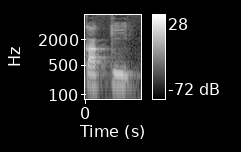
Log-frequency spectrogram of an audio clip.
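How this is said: The two syllables are run quickly together. The speaker calls it wrong. "ਇਕੱਠਾ ਕਹਿਣਾ ਕਾਕੀ ਨਾ ਕਹਿਣਾ"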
